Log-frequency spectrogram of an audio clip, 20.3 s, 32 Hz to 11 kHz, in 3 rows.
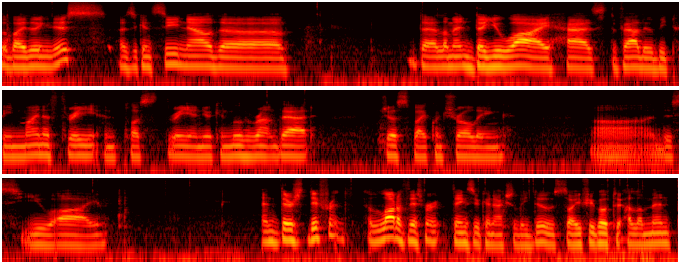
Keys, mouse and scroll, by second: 13.6-15.2 drag, 15.2-17.0 right drag, 17.0-20.3 drag.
